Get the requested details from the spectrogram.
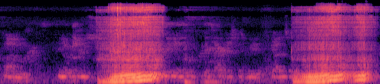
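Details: Two loud, rattling snores on breathing in, with quieter breathing between them: snoring.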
